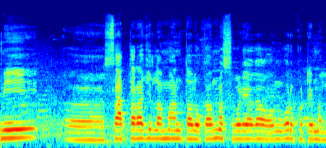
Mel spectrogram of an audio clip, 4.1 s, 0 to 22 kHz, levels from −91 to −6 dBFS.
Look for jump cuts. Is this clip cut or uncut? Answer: uncut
